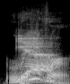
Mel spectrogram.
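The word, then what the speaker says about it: Reivers: Oh, a a reaver. Reaver.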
